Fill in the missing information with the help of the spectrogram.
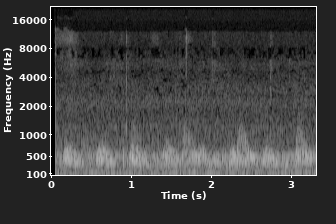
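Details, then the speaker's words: Home fetal Doppler (SpringBud FD500B) on pregnant mother: rapid rhythmic whooshing near 140 per minute, fetal heartbeat mixed with mother's slower heartbeat before probe loses the baby. "and mommy's heartbeat it's mixed he lost him where'd he go"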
